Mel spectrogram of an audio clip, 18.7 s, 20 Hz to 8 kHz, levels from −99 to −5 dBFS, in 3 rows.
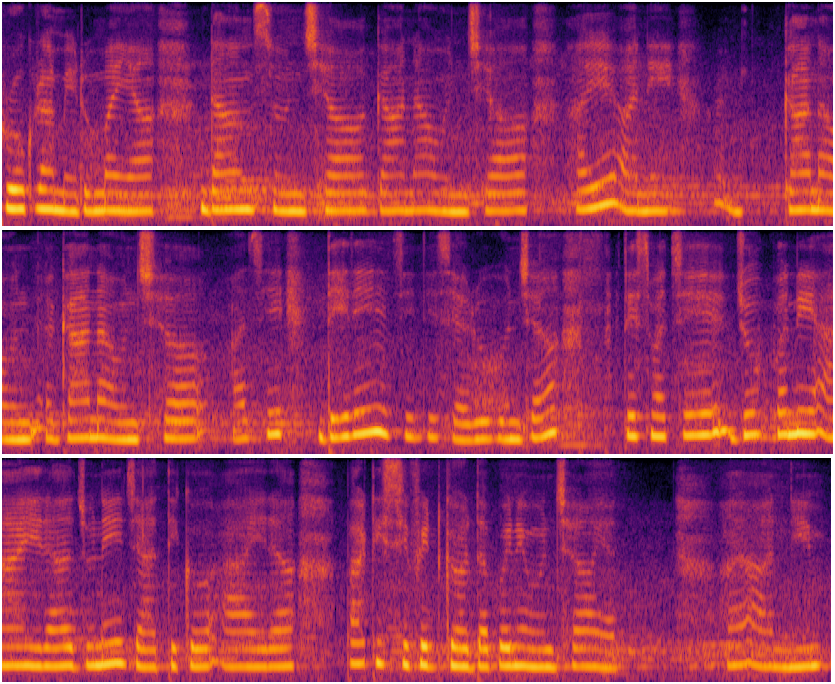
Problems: constant background noise, low volume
